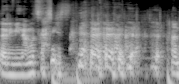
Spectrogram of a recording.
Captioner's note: laughing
